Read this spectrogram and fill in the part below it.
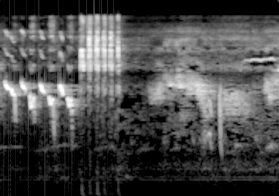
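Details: Flycatcher singing vigorously, prompting other birds to respond: a fast run of high, sweet chirps, then a burst of dry clicking and a softer, rambling warble.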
